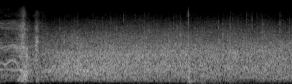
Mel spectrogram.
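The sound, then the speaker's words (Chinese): An audience claps steadily, a dense, even wash of many hands applauding at a strong level throughout, with a couple of sharper bursts near the start. “可以鼓掌了。”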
